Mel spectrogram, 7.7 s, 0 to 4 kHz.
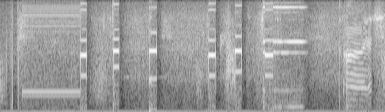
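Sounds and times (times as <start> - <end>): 
short electronic phone line beeps: 0.4 - 2.4, 3.0 - 3.2, 4.2 - 6.2
telephone ringing over a thin tinny phone line during a radio broadcast: 0.4 - 2.4, 4.2 - 6.2.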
